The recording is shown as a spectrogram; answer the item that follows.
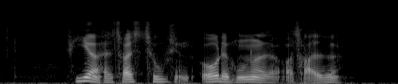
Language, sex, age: Danish, male, 57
